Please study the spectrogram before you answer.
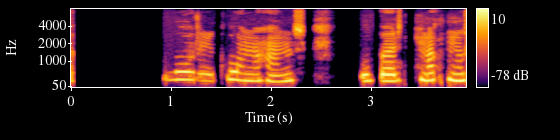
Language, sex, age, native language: Icelandic, male, 12, Icelandic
